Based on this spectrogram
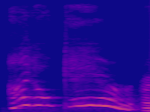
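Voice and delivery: very high, stretched-out holler; defiant drawn-out cry. A narrator's reading. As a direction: wail it out slowly and high. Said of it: "I hollered".

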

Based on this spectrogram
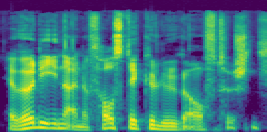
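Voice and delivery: ordinary delivery

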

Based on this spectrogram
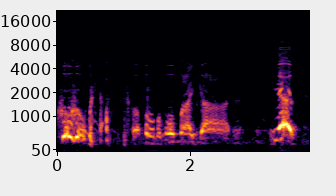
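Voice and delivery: very high, squealing triumphant cry; mock exultant Elijah. Preacher mimicking Elijah's triumph, squealing high. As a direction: crow in giddy triumph.

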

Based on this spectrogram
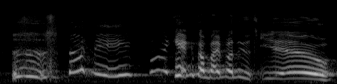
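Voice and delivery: high, crying-edged protest; panicked denial. Retold or imitated. Howard denying blame to the boss, panicked. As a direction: plead your innocence near tears. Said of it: "And Howard says".

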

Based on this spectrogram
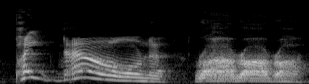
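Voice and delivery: loud roaring alligator. A narrator's reading. Alligator tells the sleeper off, loud roaring voice. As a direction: start high, then roar downward. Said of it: "says the alligator".

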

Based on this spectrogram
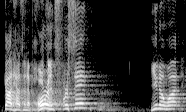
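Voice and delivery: loud, high declaration; loud preaching. Acted. Pastor proclaiming God's abhorrence of sin, loud preaching. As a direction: proclaim it to the whole room.

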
